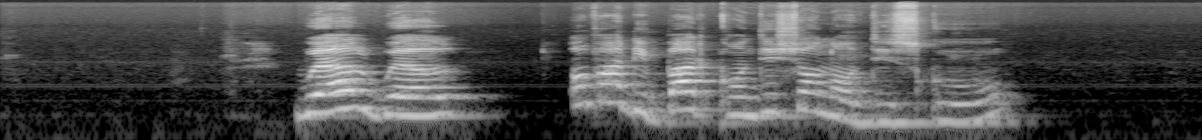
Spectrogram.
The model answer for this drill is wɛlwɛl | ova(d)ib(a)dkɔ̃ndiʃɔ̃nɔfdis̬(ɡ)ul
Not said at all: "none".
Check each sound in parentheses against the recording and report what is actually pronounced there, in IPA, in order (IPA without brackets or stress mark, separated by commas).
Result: d, a, k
